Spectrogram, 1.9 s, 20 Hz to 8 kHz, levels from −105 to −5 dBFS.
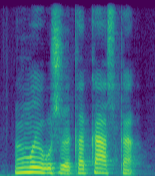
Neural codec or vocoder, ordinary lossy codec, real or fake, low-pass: codec, 16 kHz, 1 kbps, FunCodec, trained on Chinese and English, 50 frames a second; none; fake; none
